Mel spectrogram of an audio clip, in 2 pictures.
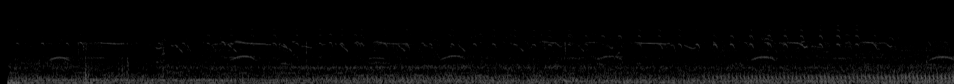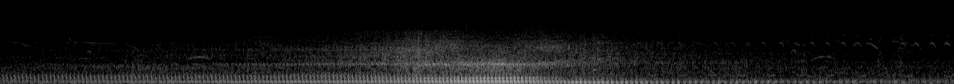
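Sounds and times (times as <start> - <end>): small birds chirping: 0.1 - 19.0.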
